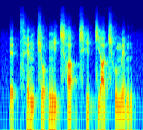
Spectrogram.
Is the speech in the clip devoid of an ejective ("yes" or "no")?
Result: yes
